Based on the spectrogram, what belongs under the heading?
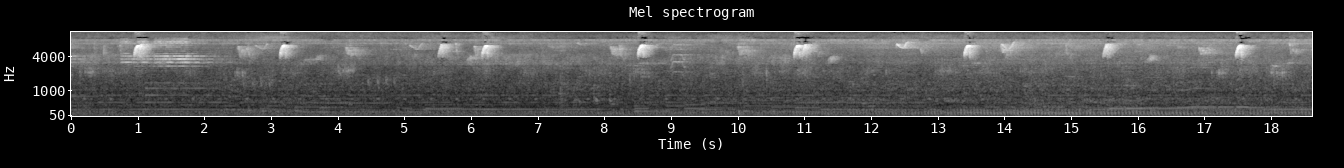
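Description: A bird calling in short, sharp, high chirps, repeated roughly every two seconds, some in quick pairs.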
